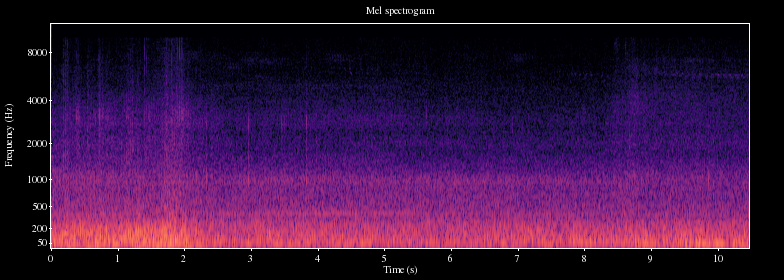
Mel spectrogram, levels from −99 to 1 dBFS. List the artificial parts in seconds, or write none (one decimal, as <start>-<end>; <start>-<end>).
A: none

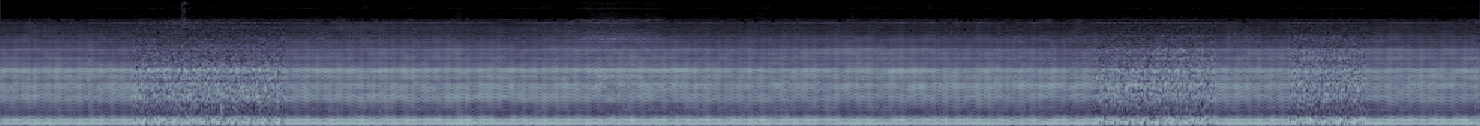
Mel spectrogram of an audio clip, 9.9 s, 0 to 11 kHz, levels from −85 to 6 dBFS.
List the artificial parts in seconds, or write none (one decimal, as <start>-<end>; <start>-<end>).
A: 0.0-0.9; 1.9-7.3; 8.1-8.6; 9.1-9.9

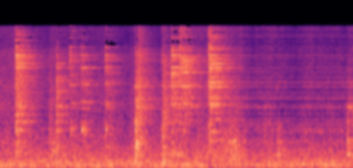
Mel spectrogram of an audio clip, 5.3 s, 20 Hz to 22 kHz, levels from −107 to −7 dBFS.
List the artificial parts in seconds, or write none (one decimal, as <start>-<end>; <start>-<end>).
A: 3.6-5.3

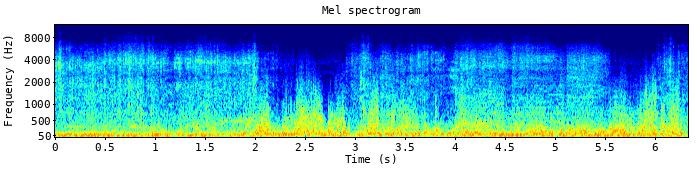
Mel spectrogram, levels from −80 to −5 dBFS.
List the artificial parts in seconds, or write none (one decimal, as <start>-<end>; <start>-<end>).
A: 4.3-5.7

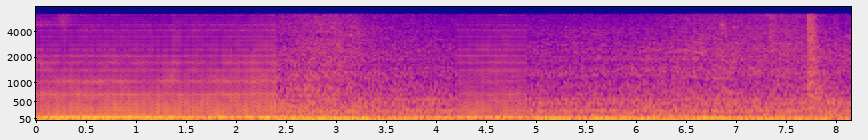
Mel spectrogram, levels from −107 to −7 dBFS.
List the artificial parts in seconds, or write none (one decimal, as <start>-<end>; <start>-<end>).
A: 0.0-2.4; 4.2-4.9

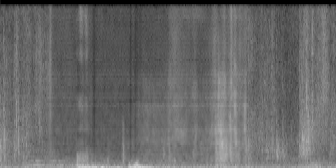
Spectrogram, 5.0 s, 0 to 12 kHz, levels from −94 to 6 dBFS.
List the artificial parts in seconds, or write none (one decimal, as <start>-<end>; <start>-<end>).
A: 0.7-3.7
